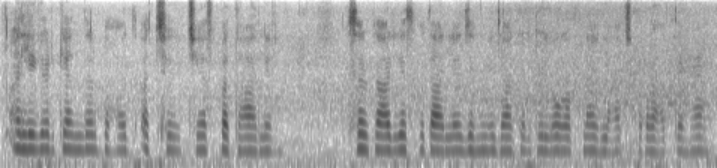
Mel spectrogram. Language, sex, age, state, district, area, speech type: Urdu, female, 30-45, Uttar Pradesh, Aligarh, urban, spontaneous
